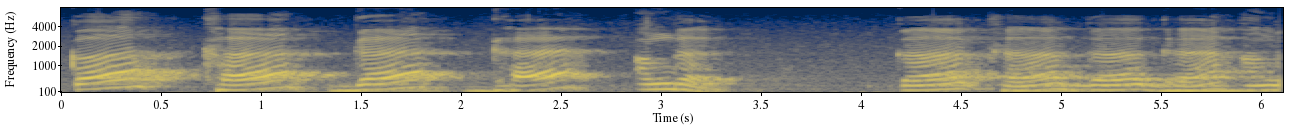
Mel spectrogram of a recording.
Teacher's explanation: ये व्यंजन जो हैं ये कंठ की सहायता से बोले जाते हैं, गले की सहायता से बोले जाते हैं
